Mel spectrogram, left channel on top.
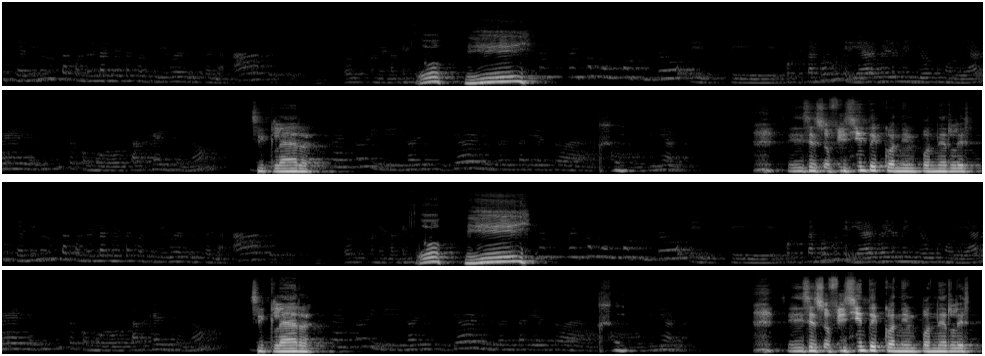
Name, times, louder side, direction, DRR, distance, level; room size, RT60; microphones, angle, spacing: voice 1, 0.0-4.7 5.0-16.6 17.5-17.9, equal, 5° right, 2 dB, 7.5 m, -54 dB
voice 2, 4.2-5.2 12.3-12.9 15.8-16.1 17.3-19.5, right 2 dB, 40° right, 11 dB, 1.1 m, -23 dB
24.0 x 20.5 x 6.5 m, 0.64 s
head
